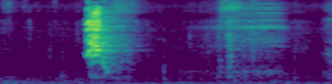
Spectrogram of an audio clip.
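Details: Pomeranian puppies on their first Christmas, excited while being offered treats and told to sit, indoors: one short, sharp, high yip, followed a moment later by a softer, breathy noise burst.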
